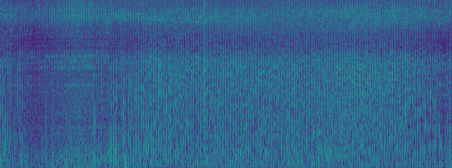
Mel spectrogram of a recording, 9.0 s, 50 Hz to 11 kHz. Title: 350 dn chaman passenger stationed at baleli railway station. strange noise coming from RGE 20 5117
